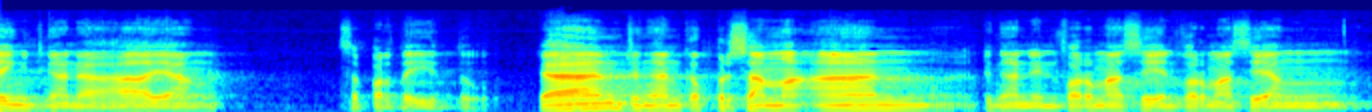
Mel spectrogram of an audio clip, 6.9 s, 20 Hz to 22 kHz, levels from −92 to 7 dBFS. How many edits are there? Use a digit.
1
